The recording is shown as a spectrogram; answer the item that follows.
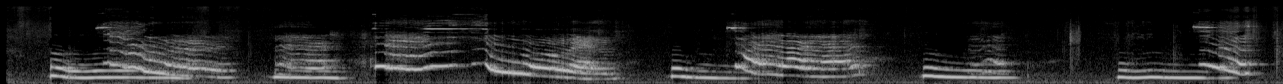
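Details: Cocker spaniel puppy howling and 'talking': a string of wavering, drawn-out howls with rich harmonics, many sliding downward, each lasting about one to two seconds and broken by short quiet gaps.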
